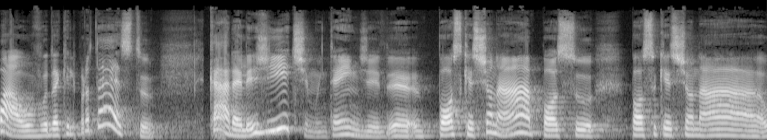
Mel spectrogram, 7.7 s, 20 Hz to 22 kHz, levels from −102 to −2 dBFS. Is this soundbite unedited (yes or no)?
no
